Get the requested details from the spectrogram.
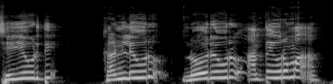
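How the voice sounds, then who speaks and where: A male pastor, preaching a sermon through animated storytelling and repeated rhetorical questions. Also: very high voice, moderate pace. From South India.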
